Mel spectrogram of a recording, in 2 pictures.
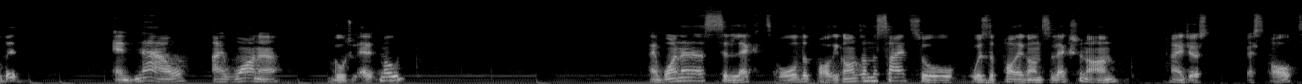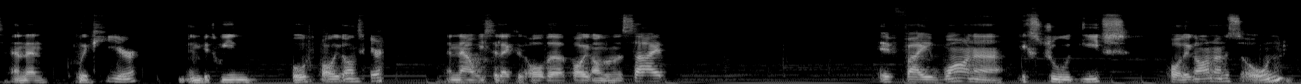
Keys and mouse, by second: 0.0-0.2 typing, 1.2 middle click, 1.3 click, 2.2 shift+middle click, 3.1 click, 4.5 shift+Tab, 4.8 shift+click, 6.9 click, 15.5 alt+click, 16.3 click, 17.6 click, 17.9 middle click, 18.7 shift+middle click, 21.2 middle click.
